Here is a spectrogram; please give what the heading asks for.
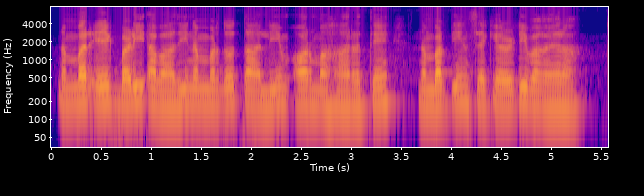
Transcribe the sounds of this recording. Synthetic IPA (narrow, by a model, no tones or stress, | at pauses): nɐ̃mbəɾeːk̚bɐɽiʔaːbaːd̪inɐ̃mbəɾd̪oːt̪aːliːmɔːɾmɐɦaːɾət̪ẽnɐ̃mbəɾt̪iːnsɪkjoːɾɪʈibɐɣɛːɾaː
